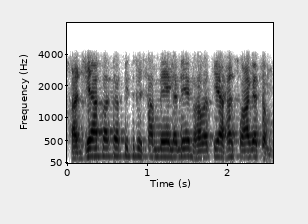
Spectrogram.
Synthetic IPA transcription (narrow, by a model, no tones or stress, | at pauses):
ɐd̪ʱjaːpɐkɾɐpit̪ɾisɐmːeːlɐneːbʱɐʋɐt̪ijaːɦɐ̆sʋaːɡɐt̪ɐm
